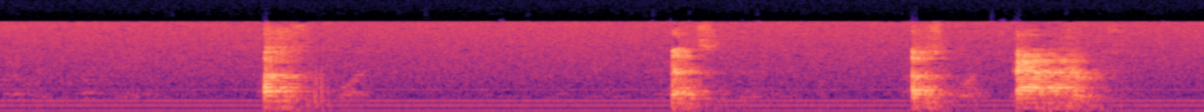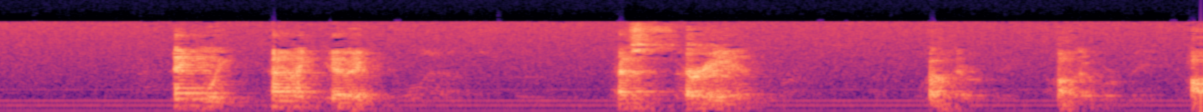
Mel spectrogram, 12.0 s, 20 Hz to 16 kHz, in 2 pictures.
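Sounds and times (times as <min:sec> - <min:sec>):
low electrical hum: 0:00.0 - 0:12.0
person speaking off microphone: 0:01.3 - 0:01.9, 0:03.3 - 0:04.0, 0:04.6 - 0:05.7, 0:06.8 - 0:12.0.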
